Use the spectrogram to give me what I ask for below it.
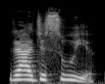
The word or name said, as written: राजसूय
